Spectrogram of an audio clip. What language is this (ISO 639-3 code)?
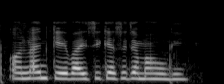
hin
